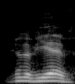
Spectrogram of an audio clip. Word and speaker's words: Geneviève: I think of all the years I spent mispronouncing Genevieve. Geneviève.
